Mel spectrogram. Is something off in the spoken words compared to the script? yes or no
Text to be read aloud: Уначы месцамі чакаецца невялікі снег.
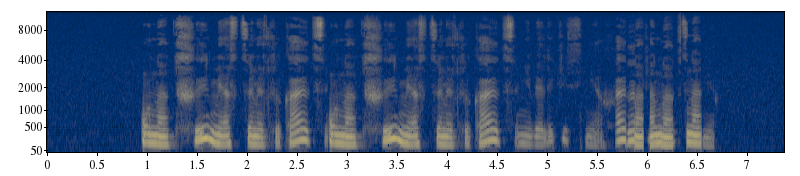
yes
